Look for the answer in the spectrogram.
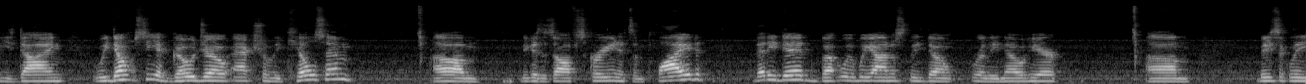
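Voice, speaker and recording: A man's voice: a little high, a little hiss or hum, low-quality recording. A man giving a casual, unscripted recap as a video reviewer, rambling and correcting himself, his speech slightly slurred from a mouth numbed at the dentist. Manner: hesitant, rambling, self-correcting.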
